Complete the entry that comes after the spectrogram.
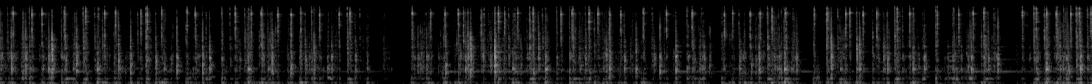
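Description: Fingertips and long nails type rapidly on a light-up, typewriter-style retro mechanical keyboard with round plastic keycaps. The result is a steady stream of bright, crisp clicks with very short decay, broken by brief pauses.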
